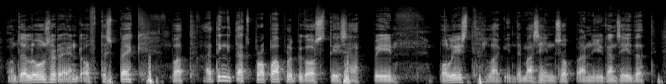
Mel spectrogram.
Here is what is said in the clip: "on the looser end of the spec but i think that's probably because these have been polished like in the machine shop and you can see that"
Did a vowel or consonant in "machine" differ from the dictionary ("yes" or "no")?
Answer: yes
